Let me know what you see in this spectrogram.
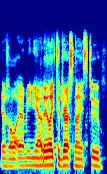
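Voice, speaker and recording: A man's voice: medium pitch, level tone, fast talker, crowd noise. A young man hosting a casual podcast chat, laid-back and chatty, swearing and laughing often. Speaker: podcast host.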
